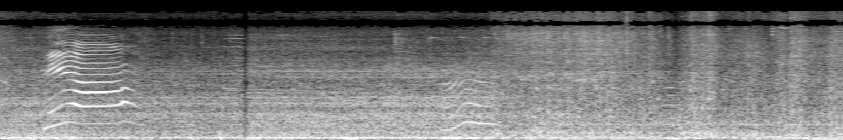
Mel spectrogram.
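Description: A young child's high-pitched voice calling out twice: a long rising-and-falling call in the first second and a shorter one about three seconds in, over a steady low hum.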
